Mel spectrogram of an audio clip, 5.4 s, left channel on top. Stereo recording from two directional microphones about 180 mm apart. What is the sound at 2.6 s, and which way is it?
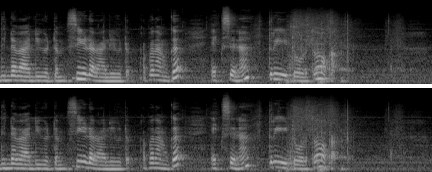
A woman's voice, 15° left (ahead or behind).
